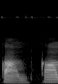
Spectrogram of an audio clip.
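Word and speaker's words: calm: यानी यहां पे देखिए एल के बाद एम है तो य एल साइलेंट हो जाएगा तो यानी सी ए एम को पढ़ेंगे कम क्या पढ़ेंगे बच्चों कॉम कॉम मींस होता है शांत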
